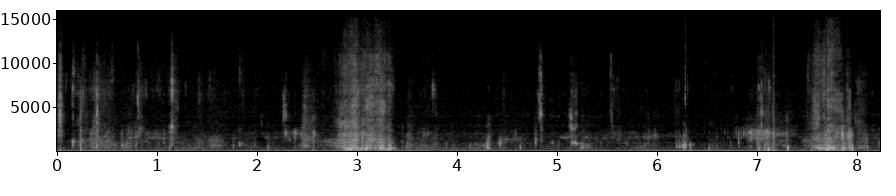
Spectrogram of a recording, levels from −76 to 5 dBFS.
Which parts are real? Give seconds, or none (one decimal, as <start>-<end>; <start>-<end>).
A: 6.2-6.9

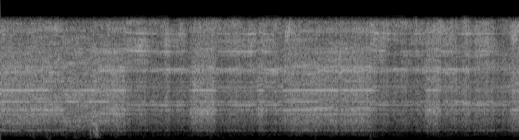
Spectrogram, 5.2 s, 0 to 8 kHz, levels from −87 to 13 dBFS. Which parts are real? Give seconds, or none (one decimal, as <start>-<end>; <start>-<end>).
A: 0.0-5.2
